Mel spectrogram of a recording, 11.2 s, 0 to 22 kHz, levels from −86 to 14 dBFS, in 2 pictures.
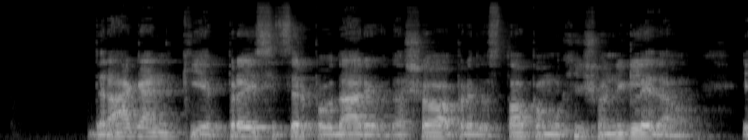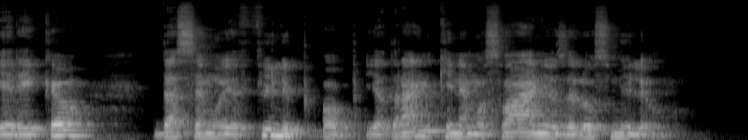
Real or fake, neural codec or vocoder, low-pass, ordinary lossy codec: real; none; 19.8 kHz; none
